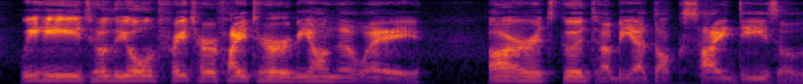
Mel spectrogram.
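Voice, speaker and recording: A man puts on a character voice, keeping a moderate pace and a medium pitch. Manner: gruff, playful.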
